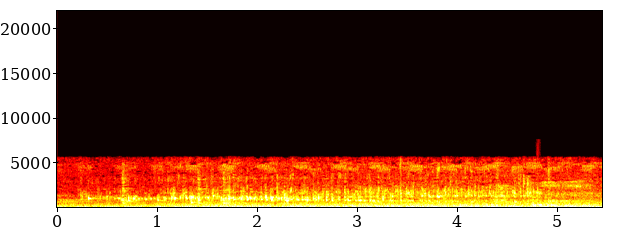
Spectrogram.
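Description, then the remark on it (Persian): Coffee pours steadily into a cup, a continuous gurgling stream of liquid that runs for several seconds without a break and with no voices over it. “نه احتیاج به قهوه داره. یه فنجون قهوه درست حسابی.”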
